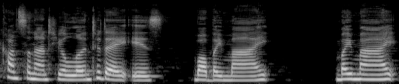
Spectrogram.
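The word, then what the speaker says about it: ใบไม้: The third consonant you'll learn today is by my means leaf as the initial consonant of a syllable makes a sound b like the b in bucket.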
